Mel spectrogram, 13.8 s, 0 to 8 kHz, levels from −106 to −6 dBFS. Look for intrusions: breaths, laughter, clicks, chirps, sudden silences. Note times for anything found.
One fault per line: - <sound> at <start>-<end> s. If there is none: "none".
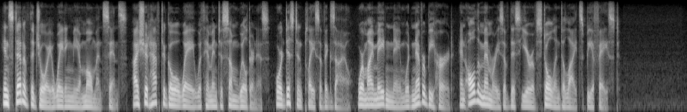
none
